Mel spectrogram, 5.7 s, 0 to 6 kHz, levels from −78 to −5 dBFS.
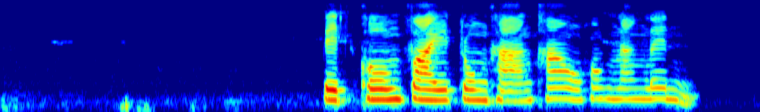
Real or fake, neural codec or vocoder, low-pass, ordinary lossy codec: real; none; 5.4 kHz; none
